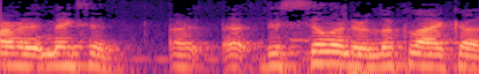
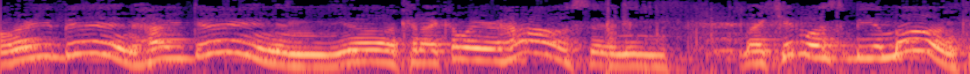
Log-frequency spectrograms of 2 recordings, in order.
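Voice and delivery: high, softer eager greetings; eager old acquaintances; 5 semitones higher, 5 dB quieter than usual. Retold or imitated. Former coworkers crowd the returning teacher, high eager voices. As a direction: imitate gushing old coworkers. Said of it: "everyone's like".

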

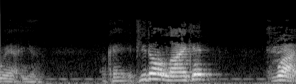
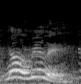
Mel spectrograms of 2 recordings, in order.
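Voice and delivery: high, laughing insistence; 8 semitones higher than usual. Real, not acted. Teacher insists to amused students, laughing.

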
